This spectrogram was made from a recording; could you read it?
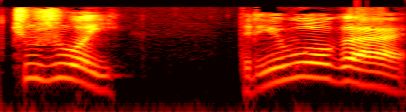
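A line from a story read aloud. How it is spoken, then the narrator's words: Barked. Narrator (Russian): рявкнул Тамир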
